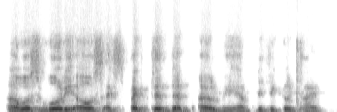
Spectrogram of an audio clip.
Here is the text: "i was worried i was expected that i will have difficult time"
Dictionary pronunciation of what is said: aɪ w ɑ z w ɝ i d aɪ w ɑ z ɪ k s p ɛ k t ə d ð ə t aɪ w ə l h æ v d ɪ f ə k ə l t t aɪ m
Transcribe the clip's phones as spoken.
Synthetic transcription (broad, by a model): aɪ w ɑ s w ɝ i aɪ w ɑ s ɪ k s p ɛ k t ə d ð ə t aɪ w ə h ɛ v d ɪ f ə k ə l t t aɪ m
